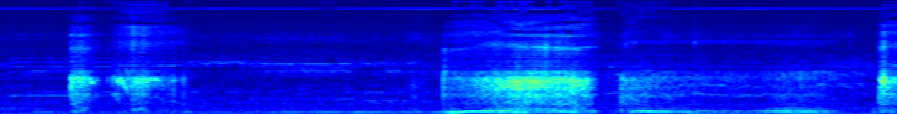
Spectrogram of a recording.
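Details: Snoring: two rough, fluttering breaths in a quiet room, a brief one then a louder, longer one.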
